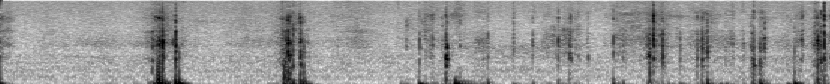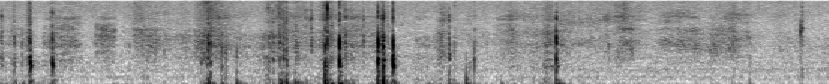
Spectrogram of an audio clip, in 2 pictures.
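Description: Long nails tap and scratch across a rainbow square silicone pop-it fidget toy with hollow bubbles, giving a quick run of soft, dull, low thuds mixed with short scratchy clicks. Each tap dies away almost instantly, and the sound stays quiet and close throughout.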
